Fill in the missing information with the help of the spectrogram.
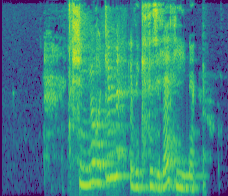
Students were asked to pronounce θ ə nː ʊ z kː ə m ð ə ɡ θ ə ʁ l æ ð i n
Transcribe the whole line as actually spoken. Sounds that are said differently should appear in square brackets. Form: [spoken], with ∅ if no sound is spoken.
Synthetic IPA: [ʃ] ə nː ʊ [ʁ] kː ə m ð ə ɡ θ ə [z] l æ [θ] i n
